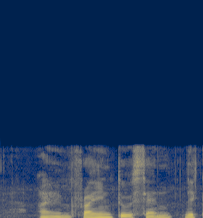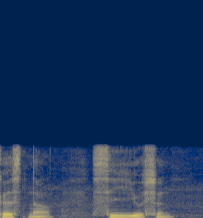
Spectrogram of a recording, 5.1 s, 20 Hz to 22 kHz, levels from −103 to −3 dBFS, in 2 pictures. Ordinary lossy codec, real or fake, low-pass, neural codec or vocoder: none; fake; 7.2 kHz; codec, 16 kHz, 8 kbps, FreqCodec, larger model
